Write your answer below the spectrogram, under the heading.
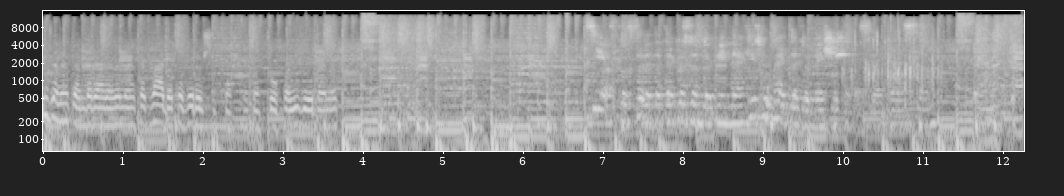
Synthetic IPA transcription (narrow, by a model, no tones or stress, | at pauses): t̪izɛnø̞t̪ɛmbɛɾɛlːɛnɛmɛlt̪ɛkʋaːd̪ɒt̪ɒvøɾø̞ʃikːɒkmɒt̪ɒt̪oːkɒyɡøːbɛne | sijɒst̪oksɛɾɛt̪ɛt̪ɛkːø̞sø̞nt̪økmind̪ɛŋkit̪hoɟmɛɟt̪ɛt̪ønːeʃɛʃɛbɛseːlt̪ɛlɛst̪ɛn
